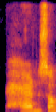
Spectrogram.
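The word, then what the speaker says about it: handsome: এখানে ডি এর উচ্চারণ হয় না ফর এক্সাম্পল হ্যান্ডসাম বানানটা হ্যান্ডসাম বানানটা কেউ কেউ উচ্চারণ করে হ্যান্ডসাম হ্যান্ডসাম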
